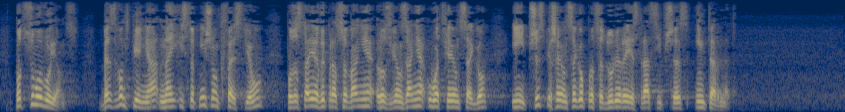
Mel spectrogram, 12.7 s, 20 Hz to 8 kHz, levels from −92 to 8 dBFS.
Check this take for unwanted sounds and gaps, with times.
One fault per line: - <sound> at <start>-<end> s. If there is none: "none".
none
